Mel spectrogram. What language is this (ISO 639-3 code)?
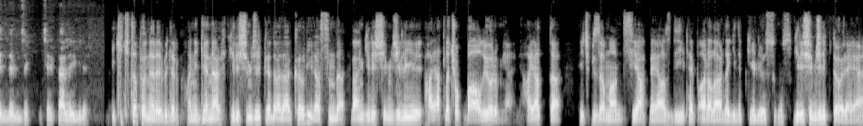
tur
